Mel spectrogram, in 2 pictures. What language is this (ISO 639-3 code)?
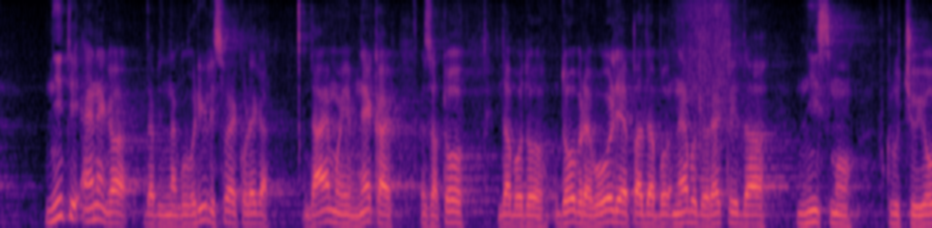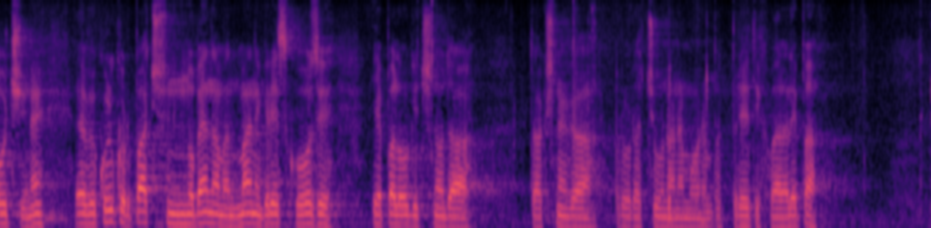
slv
